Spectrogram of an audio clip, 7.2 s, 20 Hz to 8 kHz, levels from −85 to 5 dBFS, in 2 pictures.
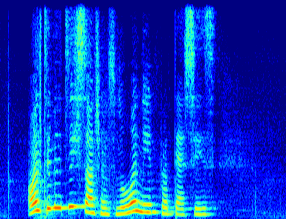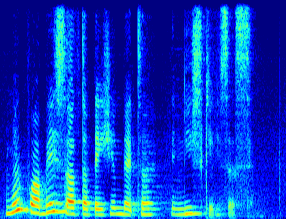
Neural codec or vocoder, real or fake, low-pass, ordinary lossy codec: codec, 16 kHz, 0.5 kbps, X-Codec, HuBERT features, trained on general audio; fake; none; none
